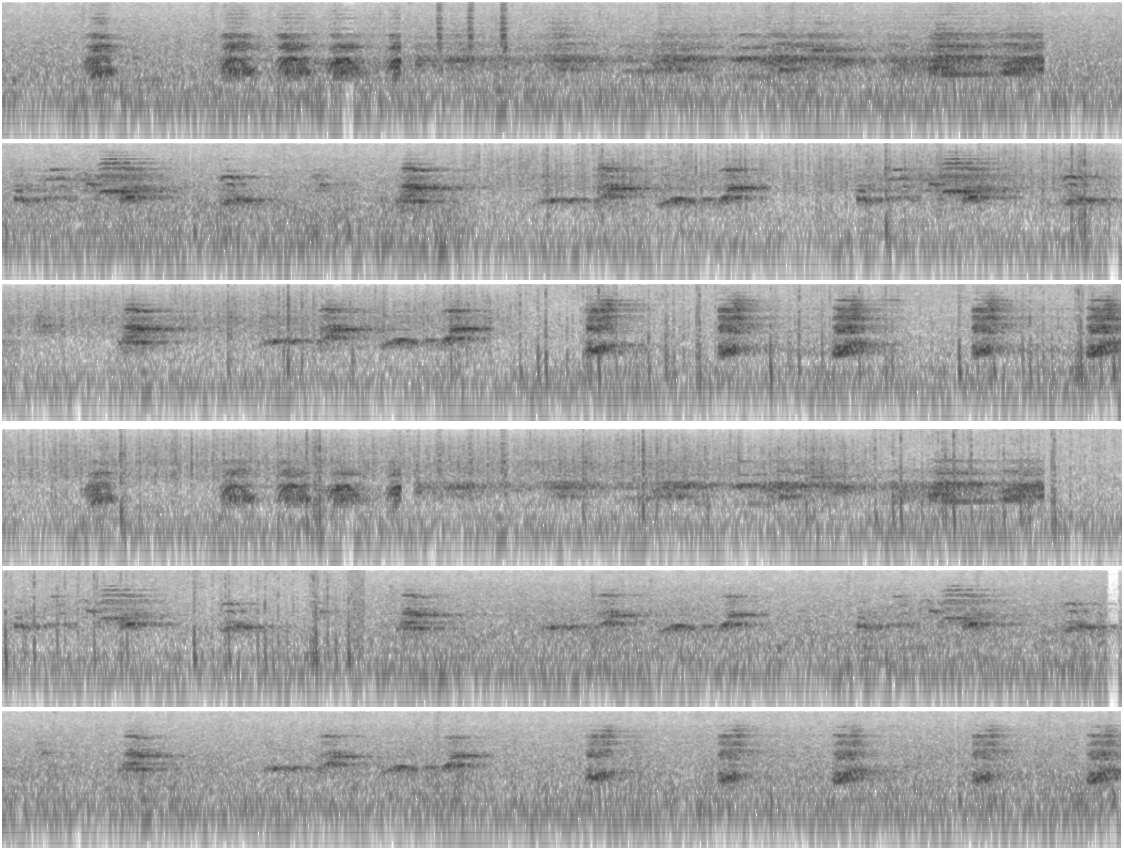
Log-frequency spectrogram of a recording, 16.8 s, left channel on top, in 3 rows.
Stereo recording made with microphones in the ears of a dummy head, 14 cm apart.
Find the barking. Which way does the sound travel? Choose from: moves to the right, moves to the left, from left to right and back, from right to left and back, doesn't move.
doesn't move.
